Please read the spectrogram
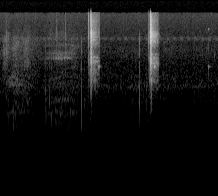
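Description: Faint clicks of fingers tapping and handling a phone, with two short hissy bursts, one a little before two seconds in and one about three seconds in, over quiet room tone.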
